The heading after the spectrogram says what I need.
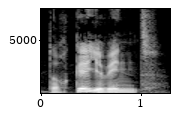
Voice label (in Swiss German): "geje", alsace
